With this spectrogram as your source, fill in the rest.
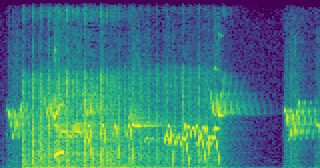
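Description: A video game's dialogue text blips as the words print out.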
